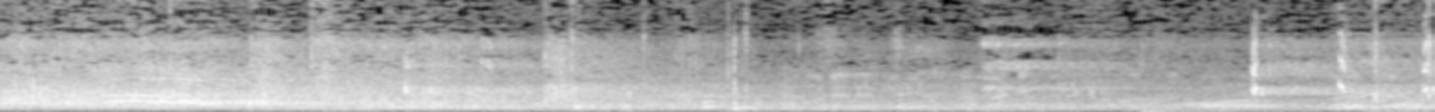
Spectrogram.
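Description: A badminton racket strikes a shuttlecock.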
